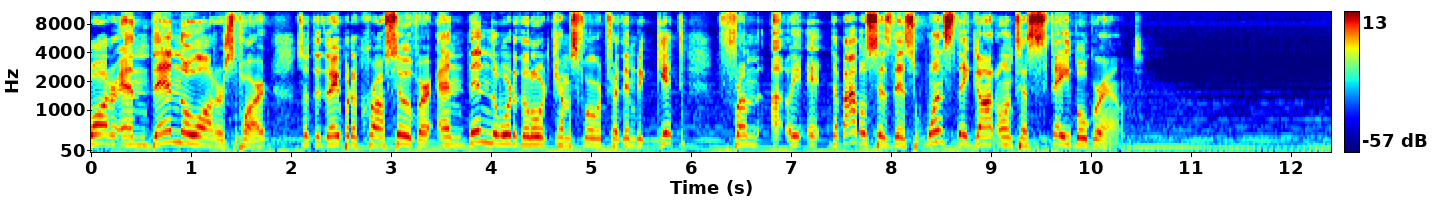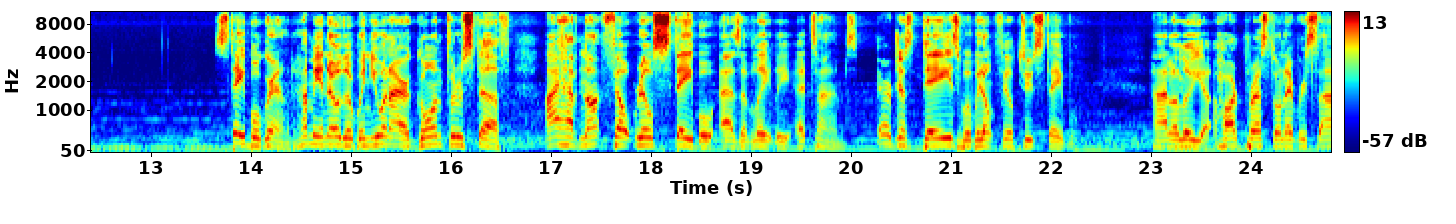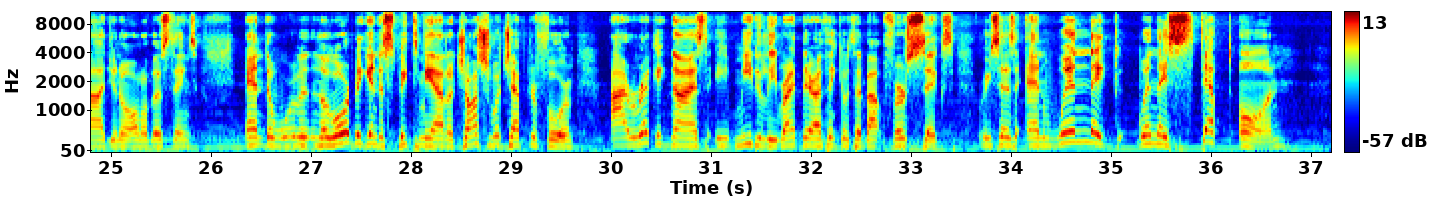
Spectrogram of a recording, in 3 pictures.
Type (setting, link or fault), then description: setting, large echoing room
